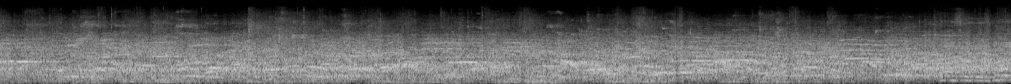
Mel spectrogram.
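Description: A basketball being dribbled on a hardwood gym court, over a steady hubbub of many voices in a crowded gym.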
